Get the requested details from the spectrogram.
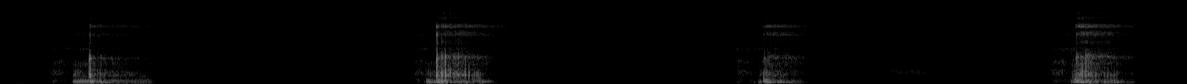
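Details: Gentle snoring relaxation loop: regular loud rattling snores on each in-breath, about 18 a minute, with soft quiet out-breaths between; steady, even snoring.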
